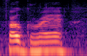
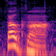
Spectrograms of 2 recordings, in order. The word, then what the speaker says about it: Volkmar: And Volgrir is going for... I can't pronounce his name all of a sudden. I've gone all tongue-tied. Volkmar. That's it.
